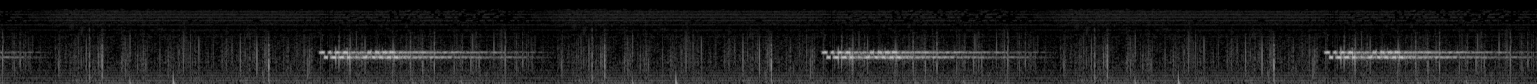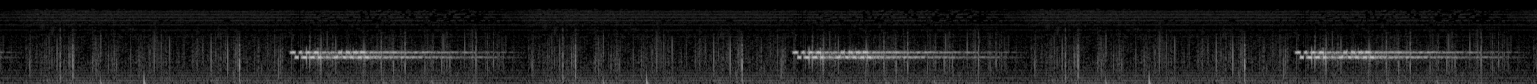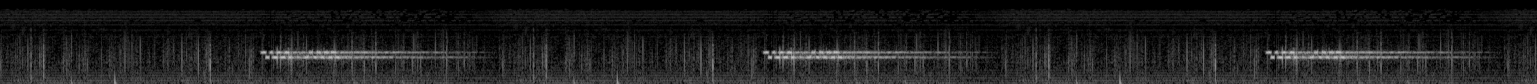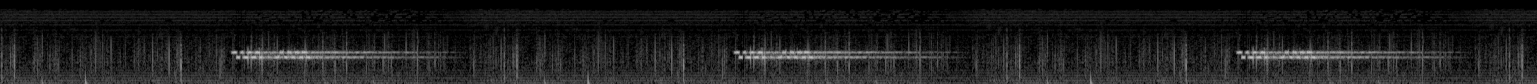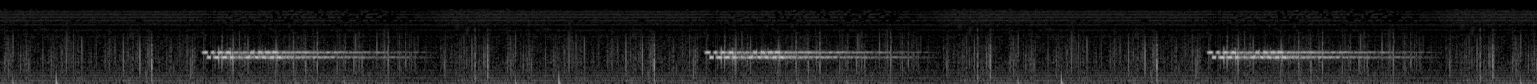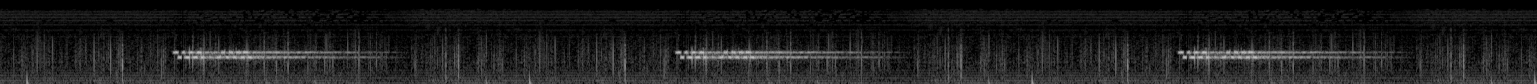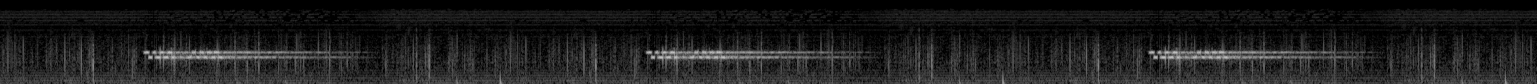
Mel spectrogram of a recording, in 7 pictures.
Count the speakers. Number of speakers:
zero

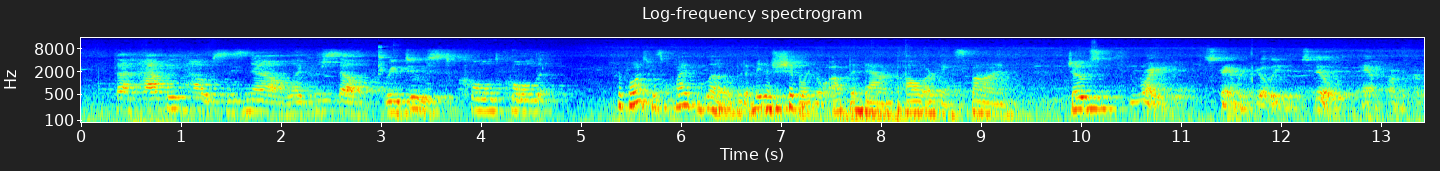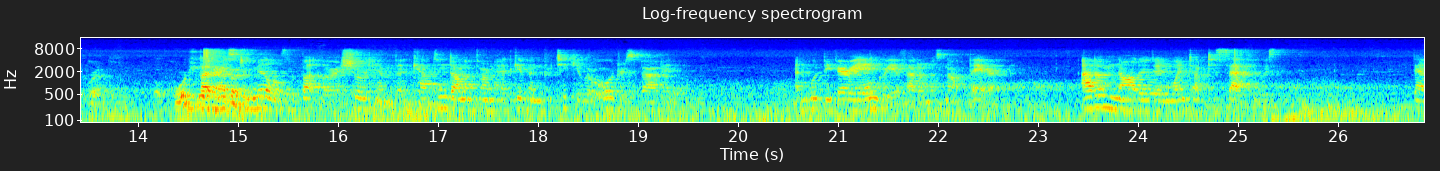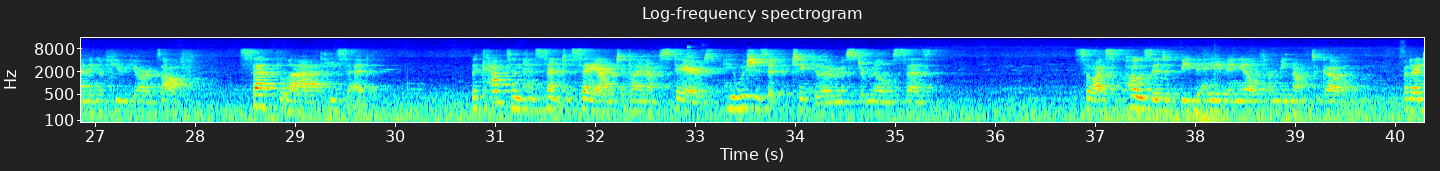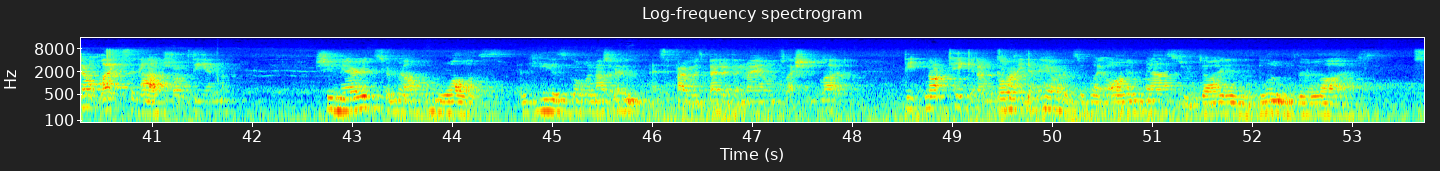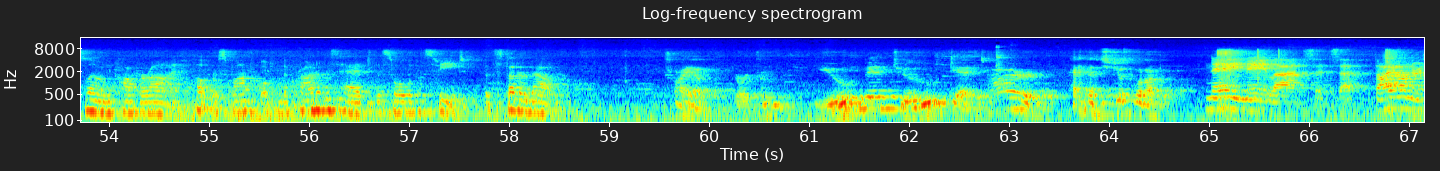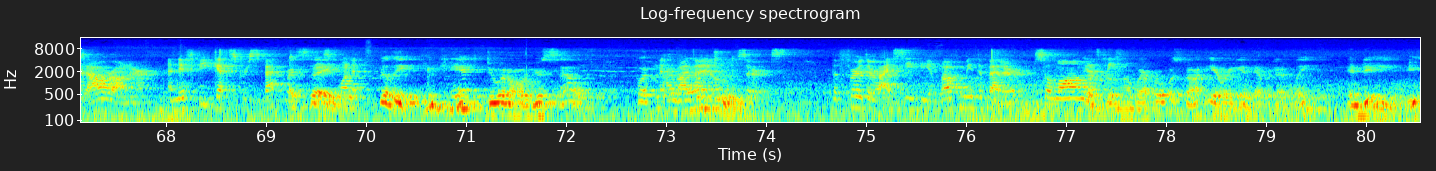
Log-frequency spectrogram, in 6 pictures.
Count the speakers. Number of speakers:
four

